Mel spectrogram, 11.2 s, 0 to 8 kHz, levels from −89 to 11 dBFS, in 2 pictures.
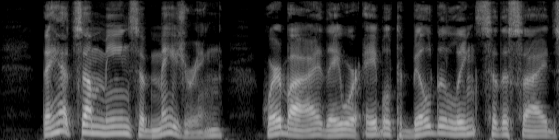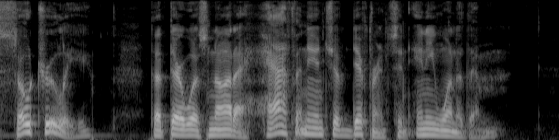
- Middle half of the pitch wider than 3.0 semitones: Yes, average, 4.7 semitones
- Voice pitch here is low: Yes, low, 120 Hz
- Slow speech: No, average, 175 wpm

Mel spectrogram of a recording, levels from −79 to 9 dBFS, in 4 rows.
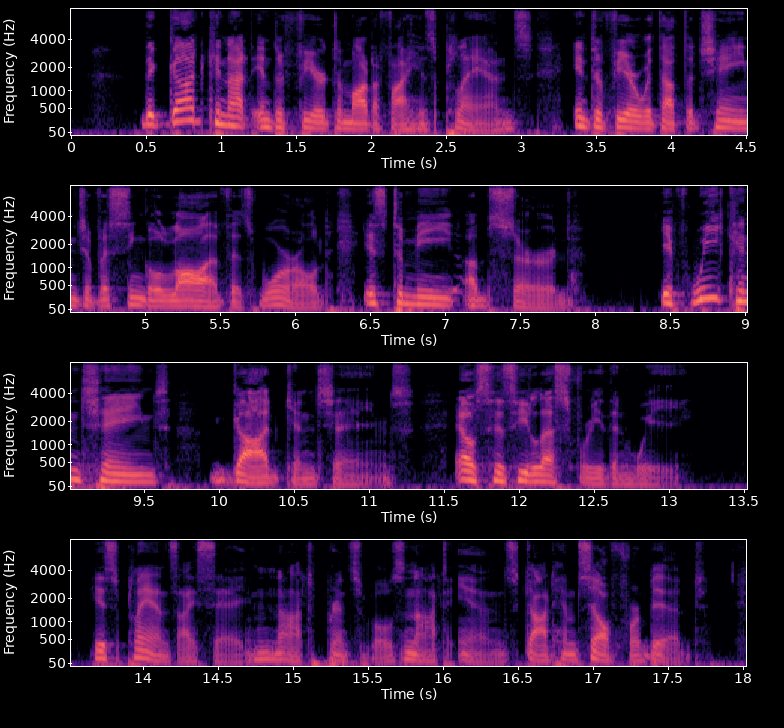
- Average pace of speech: Yes, average, 160 wpm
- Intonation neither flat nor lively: No, wide, 5.8 semitones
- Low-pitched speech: Yes, low, 110 Hz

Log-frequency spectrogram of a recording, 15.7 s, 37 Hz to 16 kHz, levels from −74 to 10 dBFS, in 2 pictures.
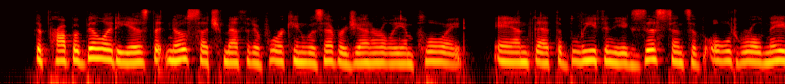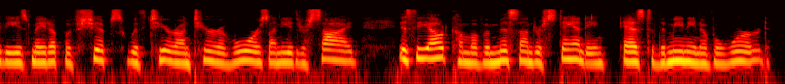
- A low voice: No, medium, 185 Hz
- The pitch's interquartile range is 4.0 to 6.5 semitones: No, narrow, 2.4 semitones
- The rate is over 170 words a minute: Yes, average, 190 wpm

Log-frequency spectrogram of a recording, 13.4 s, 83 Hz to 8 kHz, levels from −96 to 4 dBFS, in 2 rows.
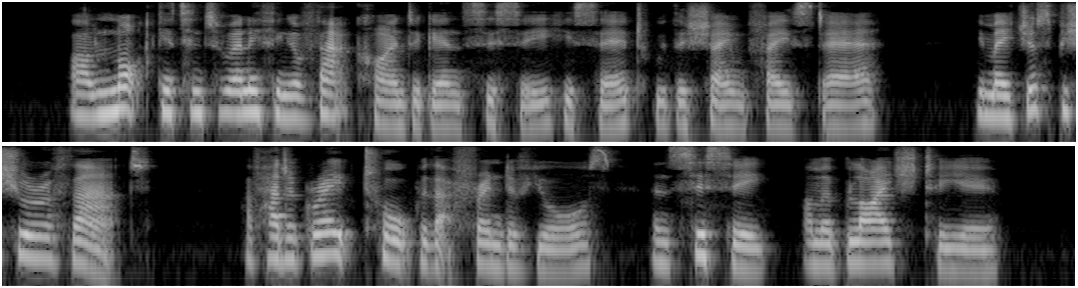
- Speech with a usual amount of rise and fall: No, wide, 6.1 semitones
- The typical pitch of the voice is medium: Yes, medium, 170 Hz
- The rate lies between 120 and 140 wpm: No, average, 175 wpm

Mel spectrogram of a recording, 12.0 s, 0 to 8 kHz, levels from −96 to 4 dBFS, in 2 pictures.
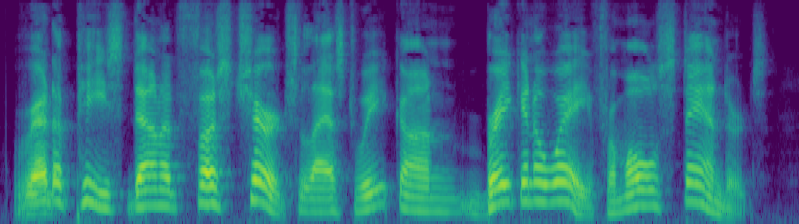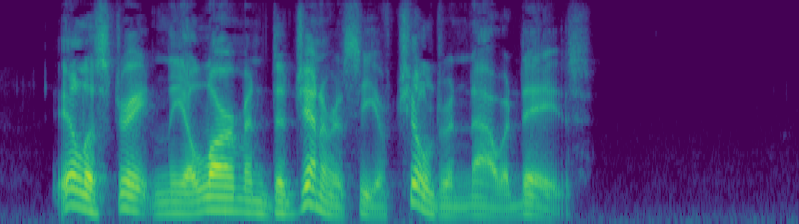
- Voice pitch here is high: No, low, 130 Hz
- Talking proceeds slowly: Yes, slow, 110 wpm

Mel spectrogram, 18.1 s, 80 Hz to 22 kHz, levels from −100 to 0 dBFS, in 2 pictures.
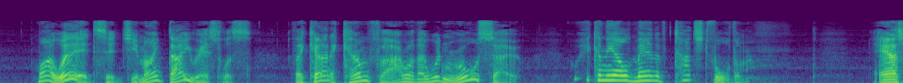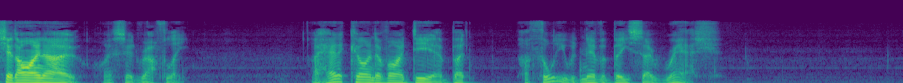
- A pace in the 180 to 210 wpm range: No, average, 160 wpm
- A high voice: No, low, 110 Hz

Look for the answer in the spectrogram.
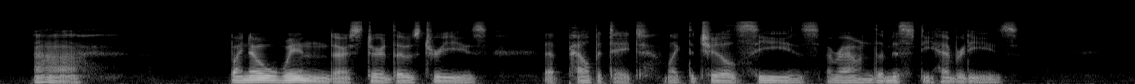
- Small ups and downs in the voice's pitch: Yes, narrow, 1.9 semitones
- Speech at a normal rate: No, slow, 100 wpm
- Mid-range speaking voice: No, very low, 85 Hz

